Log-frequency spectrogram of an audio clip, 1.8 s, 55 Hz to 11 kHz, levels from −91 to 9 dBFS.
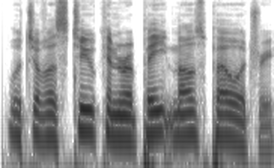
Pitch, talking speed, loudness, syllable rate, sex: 145 Hz, 260 wpm, -17 LUFS, 5.8 syllables/s, male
